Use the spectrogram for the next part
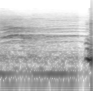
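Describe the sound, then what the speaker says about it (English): Two pet cats fight in play, giving a drawn-out, strained meow or yowl that fades, then a sudden short loud burst at the end. "It's just like cats murdering each other."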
